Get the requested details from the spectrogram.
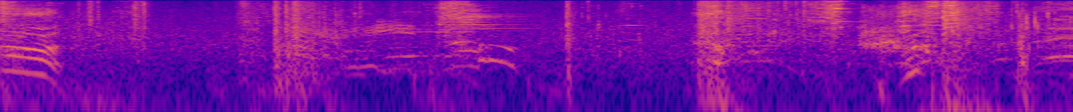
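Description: A woman cries out in pain.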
